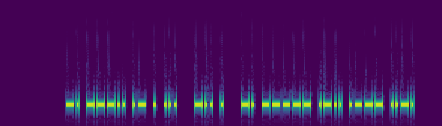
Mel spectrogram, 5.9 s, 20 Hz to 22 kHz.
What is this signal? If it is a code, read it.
Morse code, heard as a keyed tone, about 36 wpm, 700 Hz. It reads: N8AES DE N0LJF
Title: USA Callsign DE Callsign - 5 Characters - 35wpm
